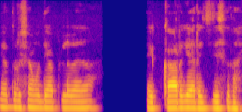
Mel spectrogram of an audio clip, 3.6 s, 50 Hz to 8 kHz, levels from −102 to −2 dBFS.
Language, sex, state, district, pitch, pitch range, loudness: Marathi, male, Maharashtra, Pune, 130 Hz, 125-130 Hz, -18 LUFS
